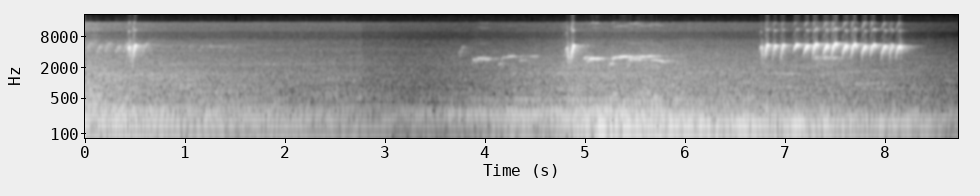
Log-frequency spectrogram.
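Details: Sunbird (mantenan) singing in the roll nembak style used as a training song: a high squeaky note, a few sliding whistles midway, then a fast rattling roll of sharp high notes near the end, over steady low rumbling noise.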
